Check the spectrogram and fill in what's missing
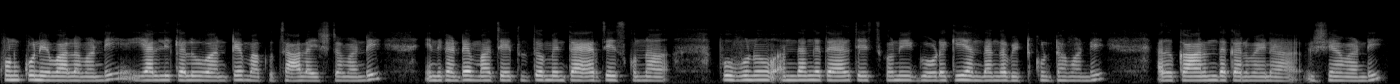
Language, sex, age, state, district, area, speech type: Telugu, female, 30-45, Telangana, Peddapalli, urban, spontaneous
